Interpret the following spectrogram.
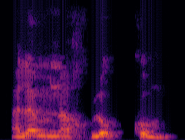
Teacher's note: tapi masuk dia qaf ke huruf kaf alam nakhluqkum ya masuknya qaf ke huruf kaf alam nakhluqkum seperti itu.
